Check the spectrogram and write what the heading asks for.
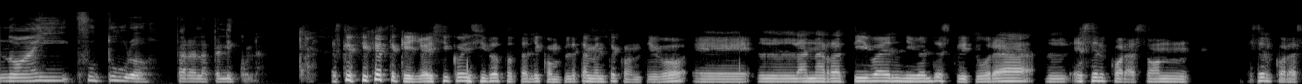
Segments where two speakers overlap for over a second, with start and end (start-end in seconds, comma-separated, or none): none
